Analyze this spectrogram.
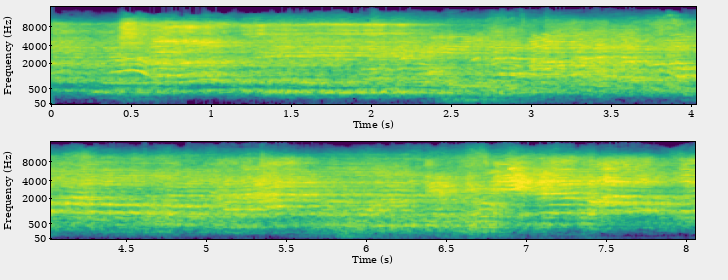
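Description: A crowd of children chatters nearby.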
